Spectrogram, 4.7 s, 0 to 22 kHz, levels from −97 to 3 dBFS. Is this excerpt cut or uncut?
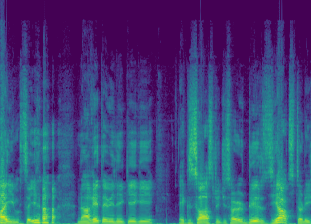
uncut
